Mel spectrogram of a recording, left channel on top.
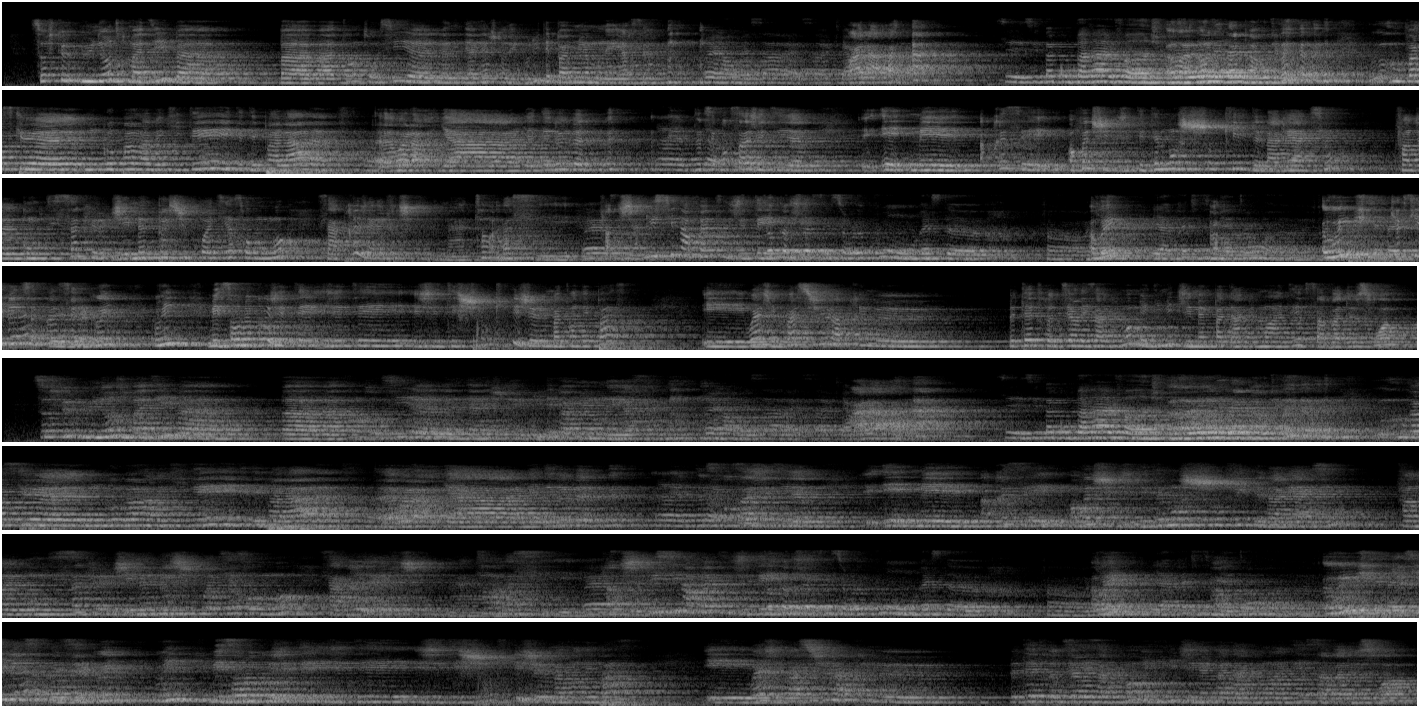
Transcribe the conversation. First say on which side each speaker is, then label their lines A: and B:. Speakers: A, on the left; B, on the left.
A: Sauf que une autre m'a dit, bah, bah, bah, attends, toi aussi, euh, l'année dernière, je t'en ai voulu, t'es pas venu à mon anniversaire. <laughs>
B: Ouais, non, mais ça, ouais, ça, clairement,
A: Voilà,
B: euh,
A: <laughs>
B: c'est c'est pas comparable. Enfin, je suis
A: Ouais,
B: désolée,
A: on est
B: hein,
A: d'accord.
B: mais- <laughs>
A: <laughs> Ou ou parce que euh, mon copain m'avait quitté et t'étais pas là. euh,
B: Ouais,
A: euh, voilà,
B: c'est-
A: il y a,
B: non, ça,
A: il y a des
B: ouais.
A: levels.
B: Ouais, ouais, c'est
A: Donc
B: ça,
A: c'est pour
B: c'est...
A: ça j'ai dit. euh, et, et- mais après, c'est. En fait, je suis- j'étais tellement choquée de la réaction enfin de qu'on me dise ça que j'ai même pas su quoi dire sur le moment. C'est après j'ai réfléchi, j'ai dit mais attends, là c'est
B: Ouais,
A: enfin
B: c'est...
A: j'hallucine en fait, j'étais
B: C'est toujours comme
A: j'ai
B: ça, c'est sur le coup, on reste, heu, enfin OK
A: Ah oui,
B: et après tu dis:
A: bah,
B: «Mais attends, heu, tu te rends
A: oui
B: compte
A: oui,
B: de ce
A: <laughs>
B: qu'elle m'a
A: qu'est-ce
B: dit
A: qui vient
B: là?
A: de se passer?
B: C'est»
A: Oui. Oui, mais sur le coup, j'étais j'étais j'étais choquée, je m'attendais pas à ça. Et ouais, j'ai pas su après me peut-être dire les arguments, mais limite, j'ai même pas d'arguments à dire, ça va de soi.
